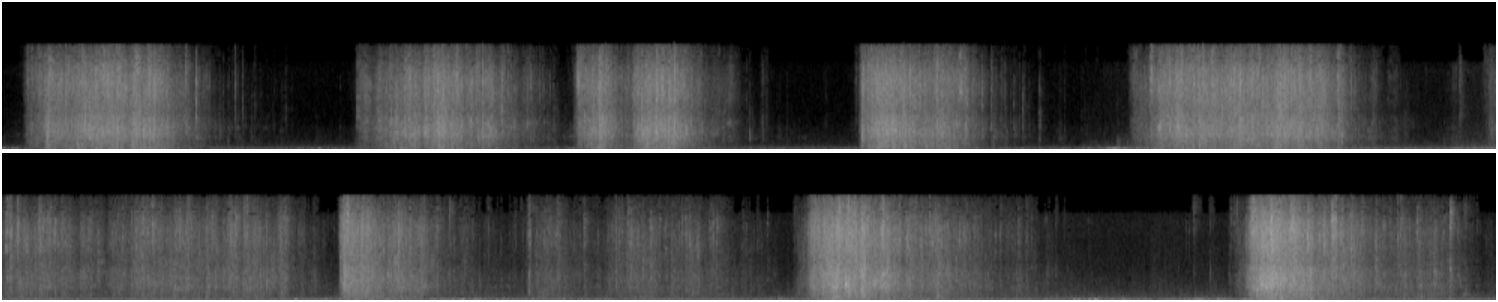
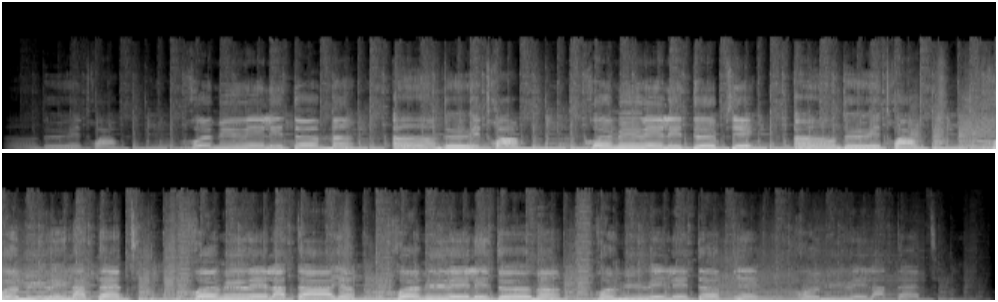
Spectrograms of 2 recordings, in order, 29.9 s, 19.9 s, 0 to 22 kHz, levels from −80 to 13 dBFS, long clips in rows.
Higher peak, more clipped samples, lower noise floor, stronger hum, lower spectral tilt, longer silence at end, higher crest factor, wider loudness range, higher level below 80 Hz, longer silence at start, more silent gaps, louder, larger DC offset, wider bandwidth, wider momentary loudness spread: about the same, 0 dBFS vs 0 dBFS; neither; first, -48 dBFS vs -40 dBFS; neither; second, 0.5 dB/octave vs -5 dB/octave; second, 0 s vs 0.4 s; first, 28 dB vs 14 dB; first, 11 LU vs 7 LU; second, -42 dBFS vs -26 dBFS; second, 0 s vs 0.3 s; neither; second, -23 LUFS vs -13 LUFS; neither; about the same, 16 kHz vs 17 kHz; first, 22 LU vs 13 LU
